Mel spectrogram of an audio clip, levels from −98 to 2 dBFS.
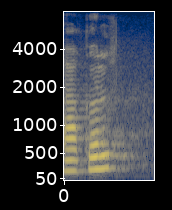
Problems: none marked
